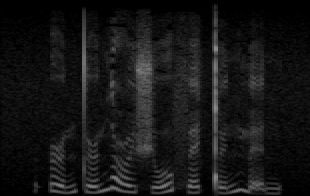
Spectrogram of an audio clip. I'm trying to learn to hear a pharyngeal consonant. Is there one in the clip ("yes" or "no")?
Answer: yes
